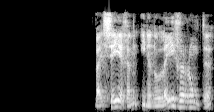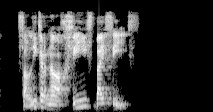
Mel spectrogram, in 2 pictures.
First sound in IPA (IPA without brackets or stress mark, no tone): ʋ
